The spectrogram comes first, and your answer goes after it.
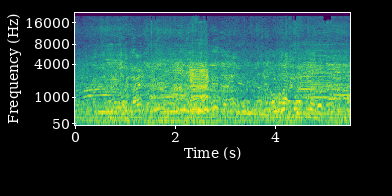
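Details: Sahiwal-breed cattle among bulls traded in Kushtia, Bangladesh, on 5 August 2025: a drawn-out, deep lowing moo rises and falls midway through, over a steady background of mixed voices and crowd murmur.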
